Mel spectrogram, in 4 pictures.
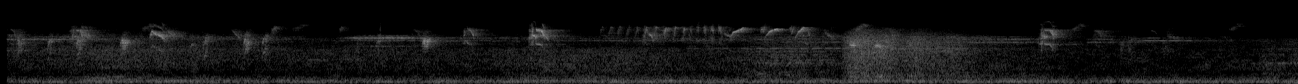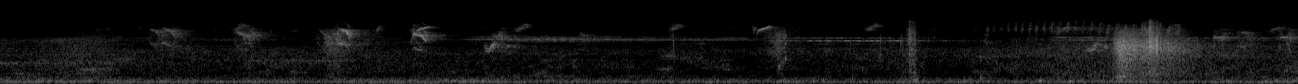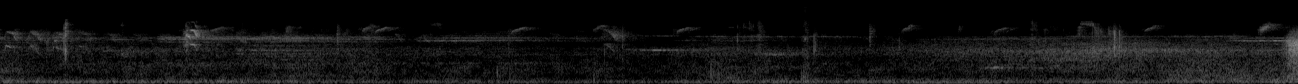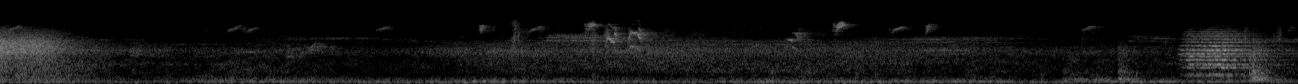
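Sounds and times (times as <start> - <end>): birds chirping and trilling: 14.3 - 37.7, 38.4 - 39.4
loud hissing burst: 23.6 - 25.5, 38.6 - 40.2.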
